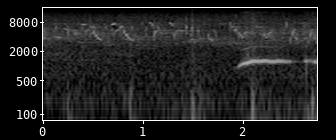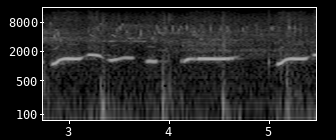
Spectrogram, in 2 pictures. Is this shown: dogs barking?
no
